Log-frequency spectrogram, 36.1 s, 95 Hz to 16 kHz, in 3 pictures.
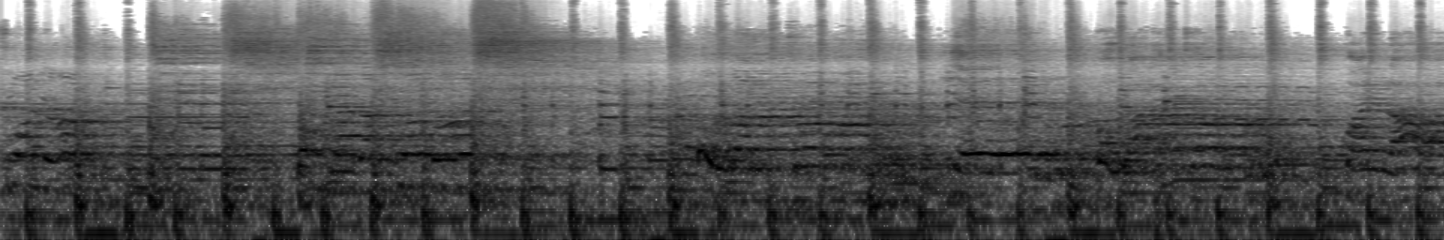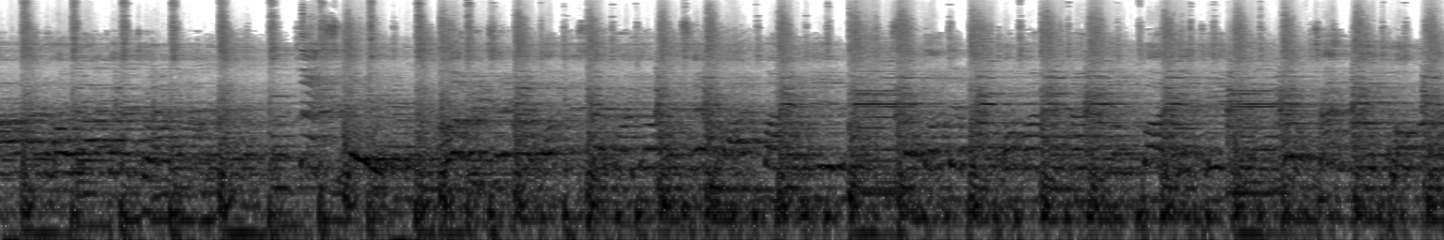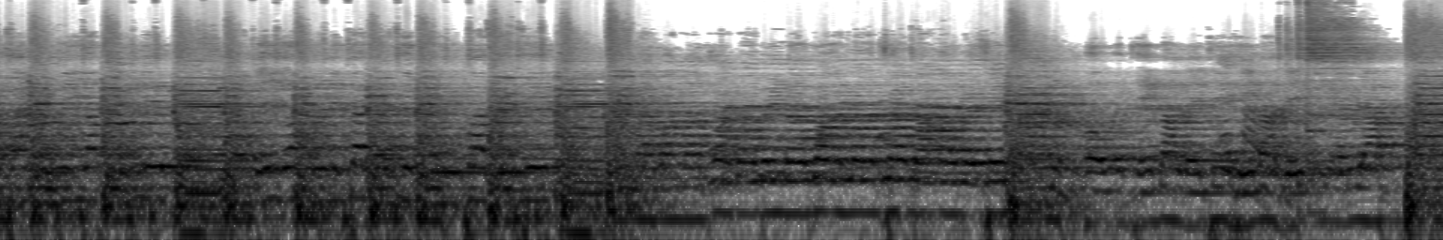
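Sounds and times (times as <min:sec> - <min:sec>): live reggae band playing: 0:00.0 - 0:36.0
drum hits: 0:35.8 - 0:36.0.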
